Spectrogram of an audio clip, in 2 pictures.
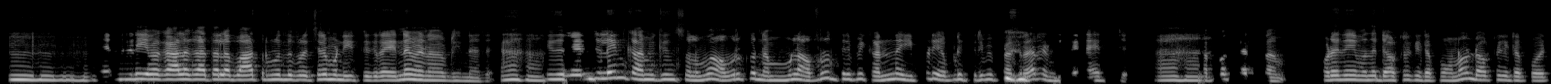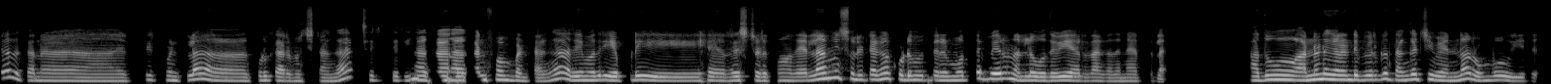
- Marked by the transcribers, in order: other background noise; "சொல்லும்போது" said as "சொல்லும்போ"; chuckle; drawn out: "அதுக்கான"; drawn out: "எப்படி"; other noise
- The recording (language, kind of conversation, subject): Tamil, podcast, உங்கள் வாழ்க்கை பற்றி பிறருக்கு சொல்லும் போது நீங்கள் எந்த கதை சொல்கிறீர்கள்?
